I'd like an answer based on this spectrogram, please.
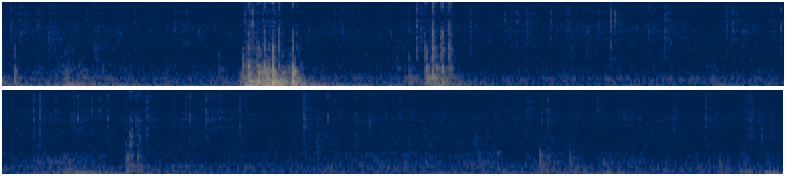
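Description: Underwater handling noise from a speargun with a speared sea bream on the shaft: two brief knocks about a second in and half a second later, then faint water noise with small clicks.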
